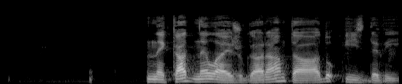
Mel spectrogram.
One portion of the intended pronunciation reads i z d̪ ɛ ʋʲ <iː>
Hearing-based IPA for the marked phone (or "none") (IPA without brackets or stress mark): iː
